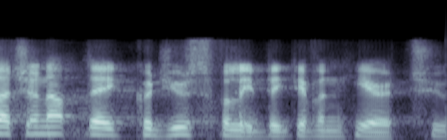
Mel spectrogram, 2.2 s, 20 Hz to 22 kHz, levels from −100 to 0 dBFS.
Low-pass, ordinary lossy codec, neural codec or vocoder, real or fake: none; none; codec, 16 kHz, about 1 kbps, DyCAST, with the encoder's durations; fake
